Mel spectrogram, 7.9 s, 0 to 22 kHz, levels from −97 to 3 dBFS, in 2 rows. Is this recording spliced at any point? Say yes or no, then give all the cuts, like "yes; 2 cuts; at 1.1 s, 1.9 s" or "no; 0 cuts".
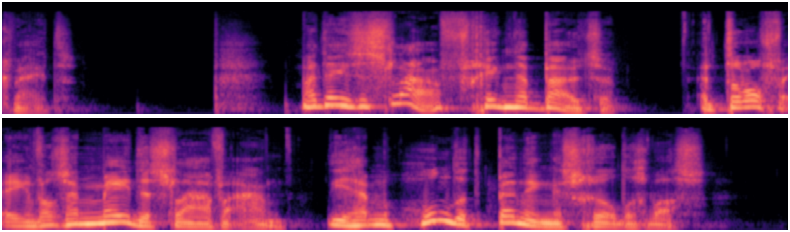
no; 0 cuts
